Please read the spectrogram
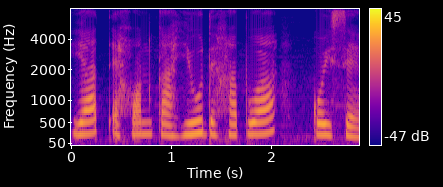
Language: Assamese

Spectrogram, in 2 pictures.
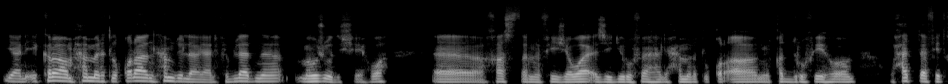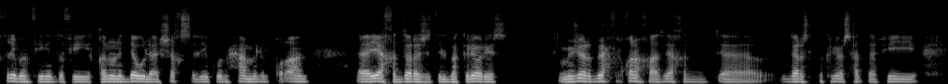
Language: Arabic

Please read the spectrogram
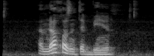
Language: Kurdish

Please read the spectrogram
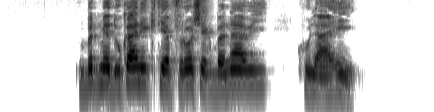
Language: Central Kurdish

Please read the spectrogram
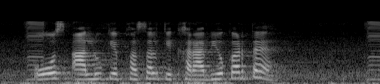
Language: Magahi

